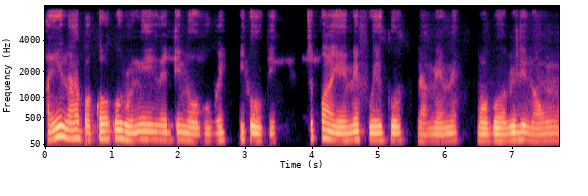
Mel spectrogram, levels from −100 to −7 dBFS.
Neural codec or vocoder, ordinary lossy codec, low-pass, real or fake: codec, 44.1 kHz, 2.6 kbps, DAC; none; 7.2 kHz; fake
